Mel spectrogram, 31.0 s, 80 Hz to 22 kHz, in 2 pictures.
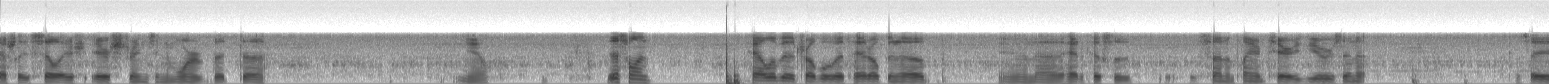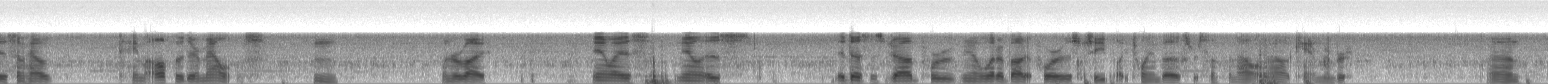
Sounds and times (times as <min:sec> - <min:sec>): Speech: 0:00.0 - 0:02.7, 0:04.6 - 0:04.9, 0:06.1 - 0:06.6, 0:07.4 - 0:09.3, 0:10.0 - 0:13.7, 0:15.1 - 0:16.0, 0:16.7 - 0:18.9, 0:19.9 - 0:20.4, 0:21.4 - 0:23.0, 0:23.8 - 0:29.0, 0:30.4 - 0:30.8.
